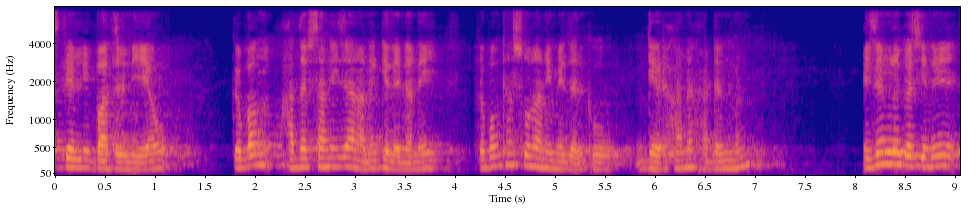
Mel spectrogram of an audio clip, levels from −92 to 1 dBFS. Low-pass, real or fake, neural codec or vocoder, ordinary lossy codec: 7.2 kHz; fake; codec, 16 kHz in and 24 kHz out, 1.1 kbps, FireRedTTS-2 codec; AAC, 32 kbps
